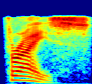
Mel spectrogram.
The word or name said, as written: thrice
